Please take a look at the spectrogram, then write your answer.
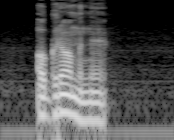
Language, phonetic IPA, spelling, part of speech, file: Polish, [ɔˈɡrɔ̃mnɨ], ogromny, adjective, Pl-ogromny.ogg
